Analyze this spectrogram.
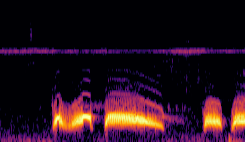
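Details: Spotted dove song heard while luring with a decoy on the ground: a wavering coo, a long level coo, then the next phrase beginning with short and long coos.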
